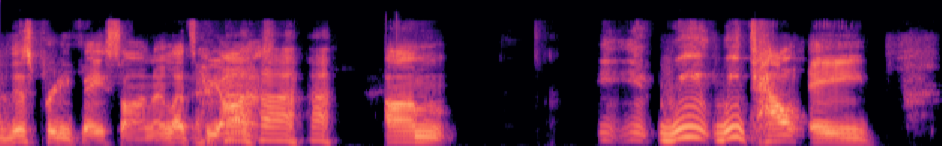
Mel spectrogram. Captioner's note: chuckles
